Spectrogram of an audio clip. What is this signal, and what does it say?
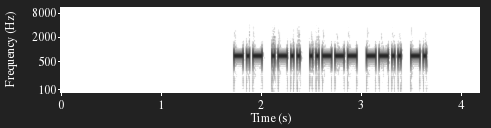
Morse code, heard as a keyed tone, about 38 wpm, 700 Hz. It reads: KL2ZN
